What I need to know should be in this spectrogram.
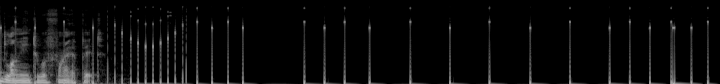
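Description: Short electronic game blips tick in a steady rhythm.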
